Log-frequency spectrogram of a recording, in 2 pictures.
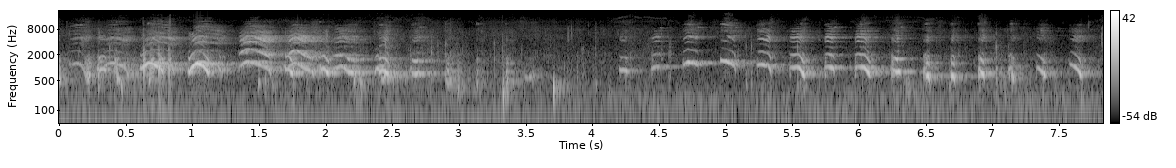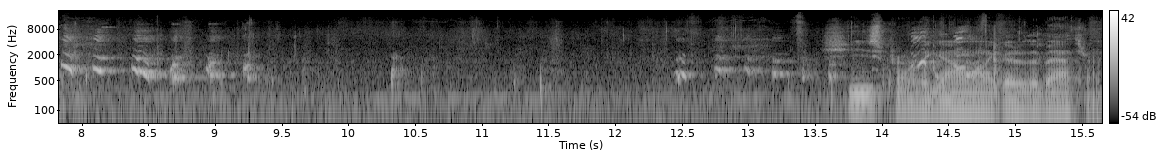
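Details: Labrador retriever puppies, Mocha's litter at day 23, eating puppy food for the first time indoors; high arched whimpers and squeals repeat rapidly, with a low steady hum beneath and a brief clatter near the end.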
